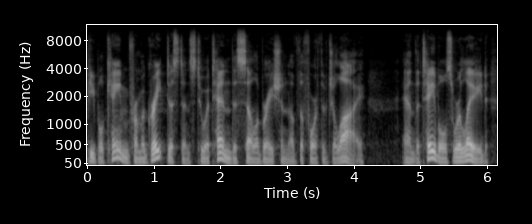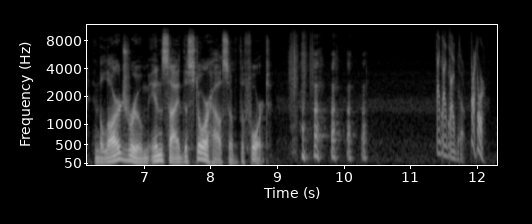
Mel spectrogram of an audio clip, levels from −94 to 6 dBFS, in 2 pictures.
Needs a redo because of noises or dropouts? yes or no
yes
